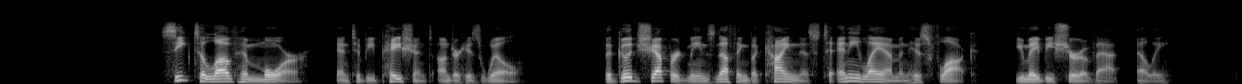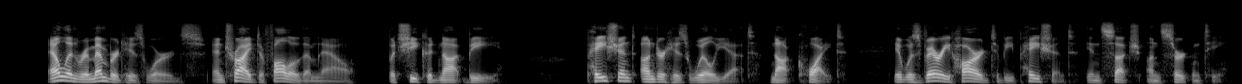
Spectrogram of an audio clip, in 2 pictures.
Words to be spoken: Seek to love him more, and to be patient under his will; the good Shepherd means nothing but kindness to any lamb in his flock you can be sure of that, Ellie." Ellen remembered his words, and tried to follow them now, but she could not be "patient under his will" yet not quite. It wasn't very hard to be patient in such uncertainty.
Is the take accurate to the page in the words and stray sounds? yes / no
no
